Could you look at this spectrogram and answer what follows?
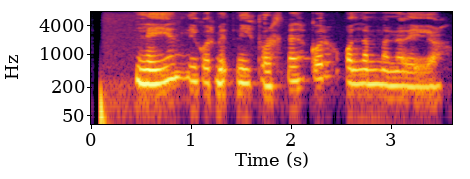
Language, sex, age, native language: Icelandic, female, 30-39, English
